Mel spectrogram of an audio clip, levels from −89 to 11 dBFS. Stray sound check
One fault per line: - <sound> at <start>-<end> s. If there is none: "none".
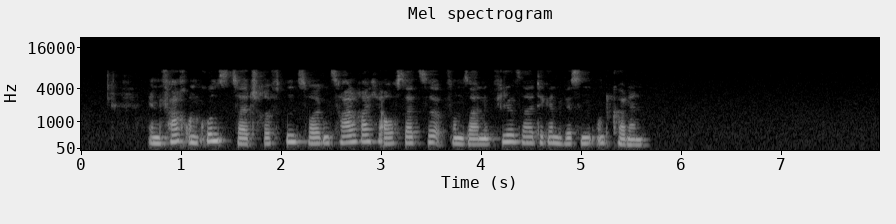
none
